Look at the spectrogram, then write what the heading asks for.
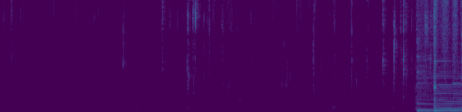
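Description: Faint chewing of deep-fried chicken feet: soft, scattered crunches and clicks. Near the end, guitar music starts suddenly and is much louder than the eating.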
